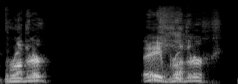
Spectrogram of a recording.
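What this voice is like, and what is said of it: Hulk Hogan impression. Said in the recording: “my Hulk Hogan impersonation”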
